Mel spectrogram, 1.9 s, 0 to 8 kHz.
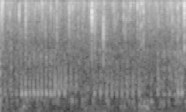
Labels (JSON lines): {"label": "biophony, rattle response", "recorder": "SoundTrap 500"}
